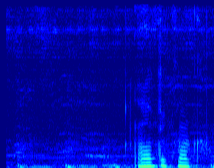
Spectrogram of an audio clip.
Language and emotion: Russian, sad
